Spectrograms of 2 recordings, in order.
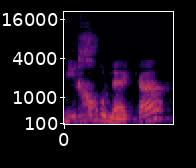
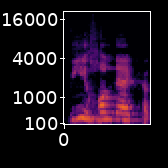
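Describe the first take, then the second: First: The middle consonant is a throaty ch. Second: The middle consonant is a soft breathy h. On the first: God will be gracious to you. The speaker calls it right. "They don't say vichuneka" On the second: God will give you wealth. The speaker calls it wrong. "They can't say chet klal"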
